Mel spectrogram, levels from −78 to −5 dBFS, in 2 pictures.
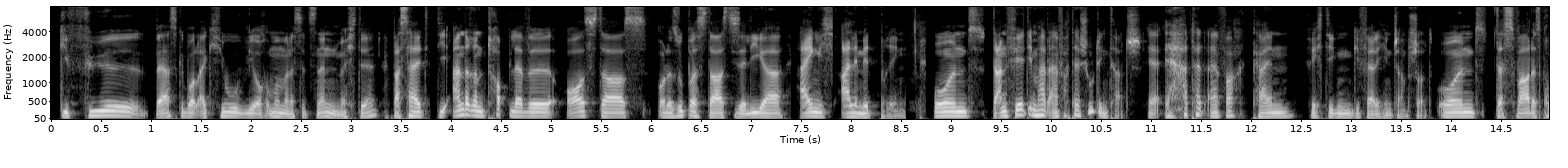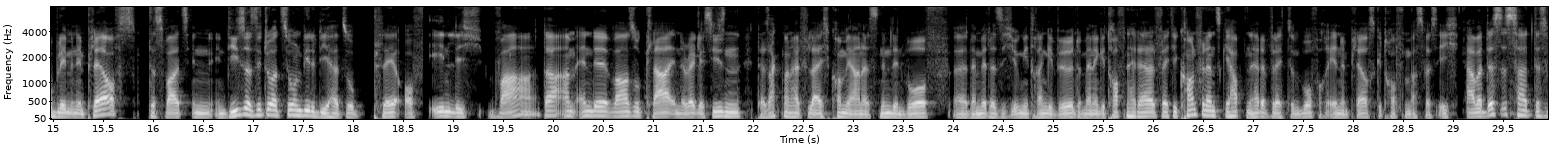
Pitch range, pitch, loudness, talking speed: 90-115 Hz, 100 Hz, -22 LUFS, 245 wpm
